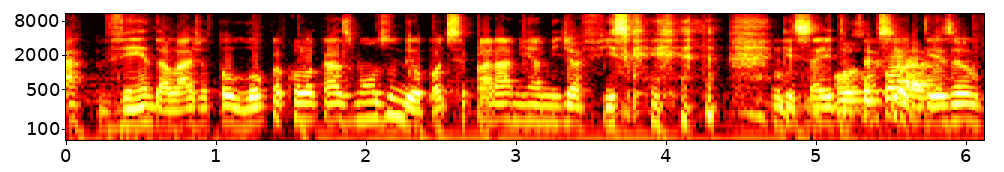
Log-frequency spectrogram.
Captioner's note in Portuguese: risadas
